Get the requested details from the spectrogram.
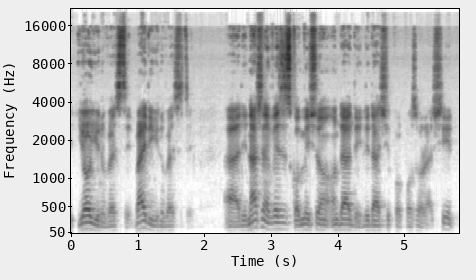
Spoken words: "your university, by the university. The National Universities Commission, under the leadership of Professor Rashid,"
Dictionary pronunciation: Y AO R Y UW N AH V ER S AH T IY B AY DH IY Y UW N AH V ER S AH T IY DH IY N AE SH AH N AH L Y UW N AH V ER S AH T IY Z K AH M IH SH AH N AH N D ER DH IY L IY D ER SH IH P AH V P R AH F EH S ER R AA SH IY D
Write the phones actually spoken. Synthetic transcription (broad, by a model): Y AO Y UW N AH V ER S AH T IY B AY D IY Y UW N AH V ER S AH T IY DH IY N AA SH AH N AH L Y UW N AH V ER S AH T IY S K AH M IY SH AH N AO N D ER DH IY L IY D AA SH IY P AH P AH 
